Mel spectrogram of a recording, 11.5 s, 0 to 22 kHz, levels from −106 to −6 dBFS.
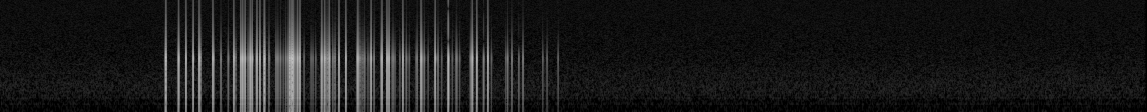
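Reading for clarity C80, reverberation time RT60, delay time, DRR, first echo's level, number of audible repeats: no reverb audible, no reverb audible, 352 ms, no reverb audible, −22.0 dB, 2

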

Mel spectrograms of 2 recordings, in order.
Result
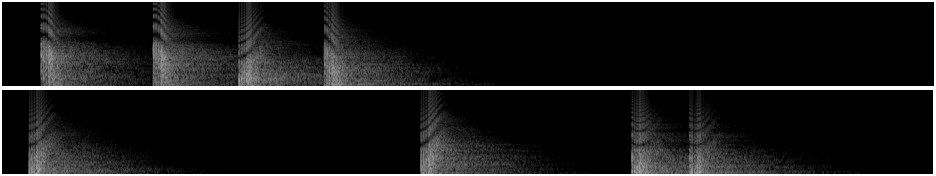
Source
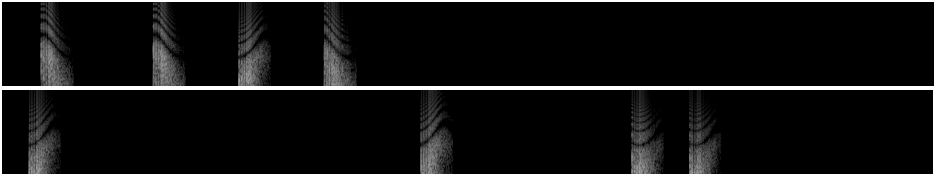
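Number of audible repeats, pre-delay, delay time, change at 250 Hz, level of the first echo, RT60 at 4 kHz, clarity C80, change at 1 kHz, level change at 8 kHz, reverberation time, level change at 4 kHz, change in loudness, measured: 1, 16 ms, 73 ms, +1.0 dB, −16.5 dB, 1.9 s, 9.0 dB, +1.0 dB, +0.5 dB, 2.4 s, +0.5 dB, −1.0 dB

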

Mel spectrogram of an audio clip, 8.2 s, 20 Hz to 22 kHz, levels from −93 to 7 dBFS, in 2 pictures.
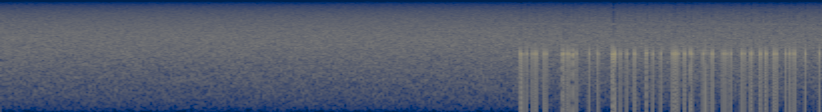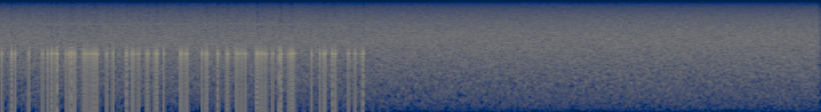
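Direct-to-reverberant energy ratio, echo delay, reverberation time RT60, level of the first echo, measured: no reverb audible, 121 ms, no reverb audible, −22.5 dB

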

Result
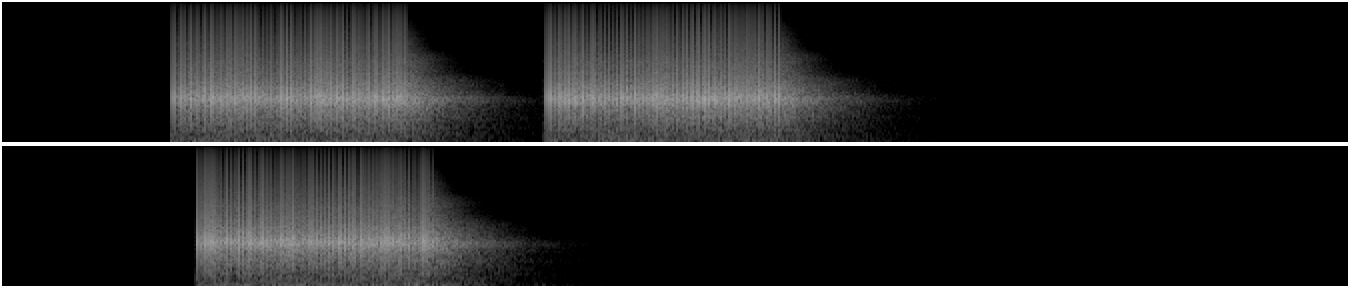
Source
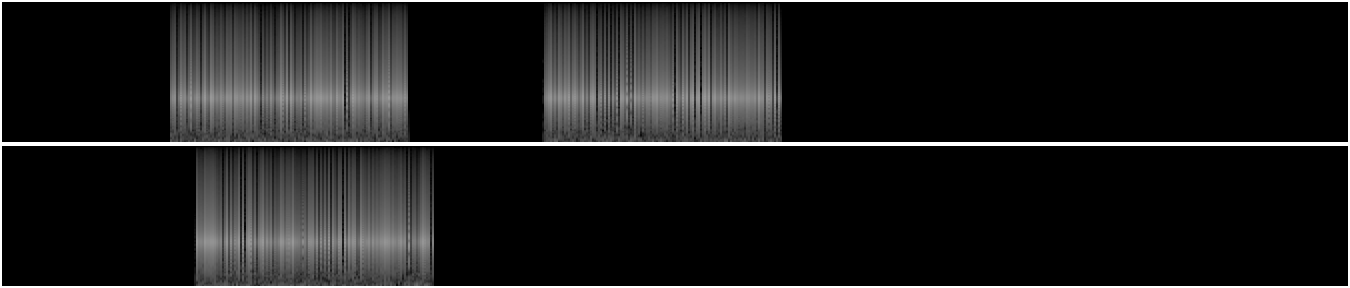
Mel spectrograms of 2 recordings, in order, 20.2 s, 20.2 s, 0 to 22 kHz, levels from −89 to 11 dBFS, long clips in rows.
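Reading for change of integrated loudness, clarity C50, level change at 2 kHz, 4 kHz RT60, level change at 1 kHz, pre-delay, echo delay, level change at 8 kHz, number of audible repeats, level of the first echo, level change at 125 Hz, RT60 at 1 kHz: +1.5 dB, 5.0 dB, +1.5 dB, 0.75 s, +2.0 dB, 25 ms, no echo audible, +0.5 dB, no echo audible, no echo audible, can't be measured, 1.3 s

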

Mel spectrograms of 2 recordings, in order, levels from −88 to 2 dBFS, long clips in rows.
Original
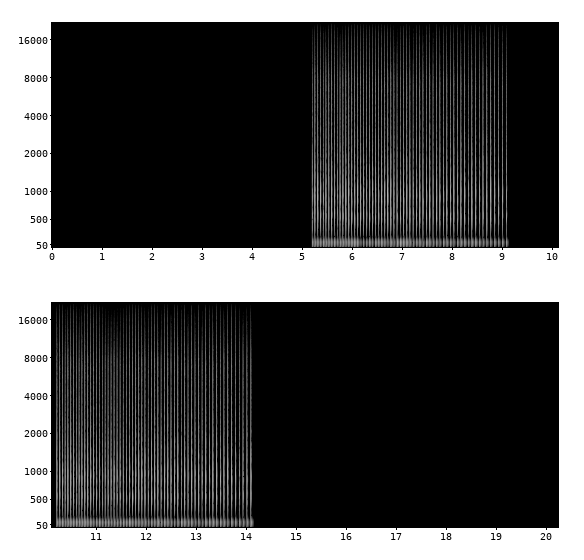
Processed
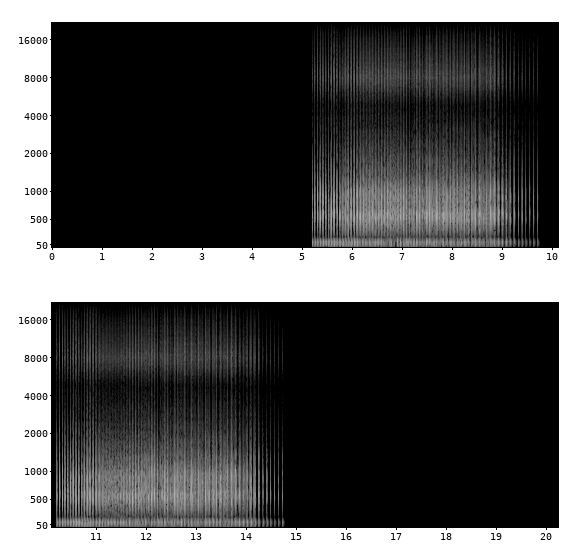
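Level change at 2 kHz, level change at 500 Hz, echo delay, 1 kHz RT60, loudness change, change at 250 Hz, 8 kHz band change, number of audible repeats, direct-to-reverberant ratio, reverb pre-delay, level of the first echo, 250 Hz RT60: −13.0 dB, +1.5 dB, 57 ms, no reverb audible, −3.5 dB, +1.5 dB, −7.5 dB, 4, no reverb audible, no reverb audible, −11.5 dB, no reverb audible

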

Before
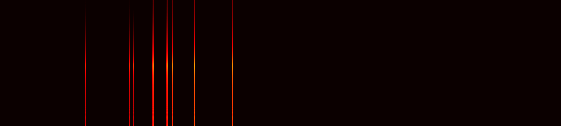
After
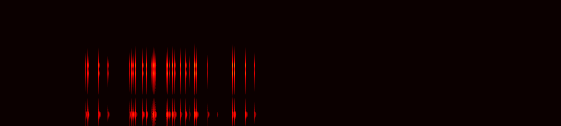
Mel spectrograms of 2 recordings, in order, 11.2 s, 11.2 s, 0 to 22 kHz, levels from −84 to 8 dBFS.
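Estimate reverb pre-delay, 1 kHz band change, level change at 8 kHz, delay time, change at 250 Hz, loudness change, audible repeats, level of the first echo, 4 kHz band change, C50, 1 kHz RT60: no reverb audible, −23.5 dB, below −30 dB, 41 ms, +1.0 dB, −8.5 dB, 3, −4.0 dB, −7.0 dB, no reverb audible, no reverb audible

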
